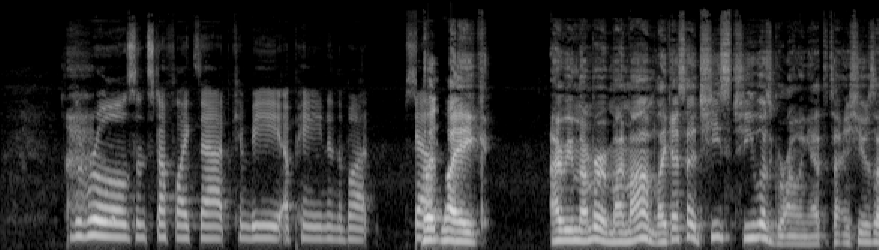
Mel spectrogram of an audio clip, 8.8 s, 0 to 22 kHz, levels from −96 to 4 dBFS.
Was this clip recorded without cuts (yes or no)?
no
